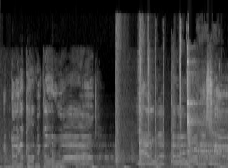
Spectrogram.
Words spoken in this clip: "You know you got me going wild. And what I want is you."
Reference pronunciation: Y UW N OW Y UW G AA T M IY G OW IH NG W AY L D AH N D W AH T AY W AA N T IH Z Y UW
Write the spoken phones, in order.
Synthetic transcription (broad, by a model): Y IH N OW Y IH G AA T M IY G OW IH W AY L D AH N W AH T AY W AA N IH Z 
